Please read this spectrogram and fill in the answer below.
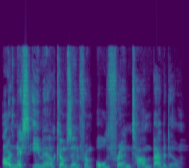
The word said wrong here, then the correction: Bombadil: Oh, Tom Bombadil? – Bombadil.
